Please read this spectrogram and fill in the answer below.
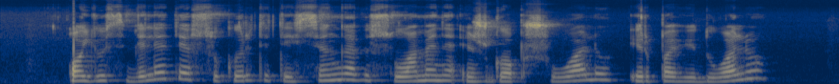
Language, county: Lithuanian, Šiauliai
